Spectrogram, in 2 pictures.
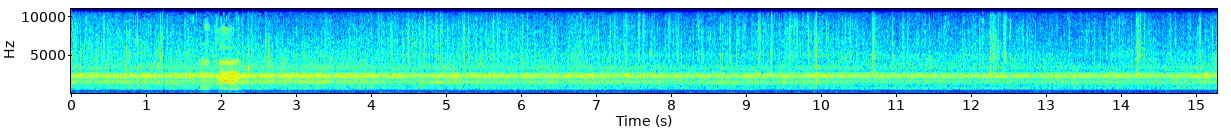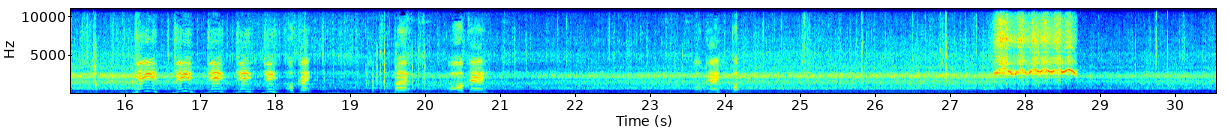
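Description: Wheels of a husky-drawn training rig running steadily over a dirt forest trail, a constant rolling rush. Bursts of short chirping whistles come twice, about sixteen and twenty seconds in, and one steady high whistle of about a second sounds near the end.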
